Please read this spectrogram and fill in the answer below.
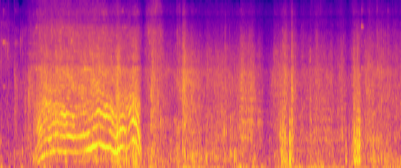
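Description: A dog gives one wavering whine, about a second and a half long, that rises in pitch at its end. Afterwards come scattered crunches and rustles as the tent's canvas door is pushed open.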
